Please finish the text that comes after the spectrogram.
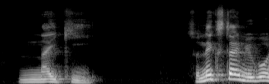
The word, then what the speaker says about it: Nike: using it too but there are many of us who still pronounce it as nike but the right way to pronounce this brand name is nike so next time you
